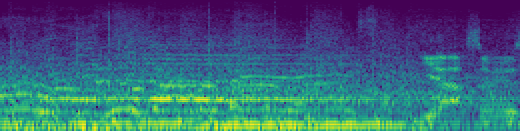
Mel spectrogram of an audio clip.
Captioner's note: cheering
